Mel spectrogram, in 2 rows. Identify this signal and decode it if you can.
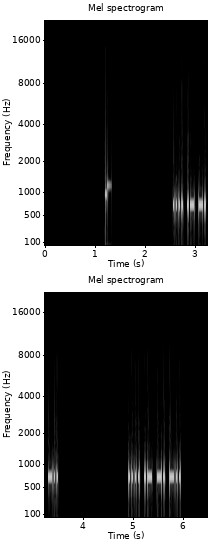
Morse code, heard as a keyed tone, about 34 wpm, 700 Hz. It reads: HAND HAND
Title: Speed-Racing Top 500 Words 28wpm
